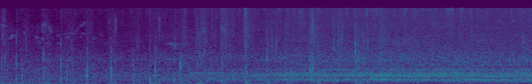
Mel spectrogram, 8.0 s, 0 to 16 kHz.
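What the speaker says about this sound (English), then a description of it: "It sounds like bees." A steady insect buzz of bees in the video game Farming Simulator 25 hums continuously with scattered soft footstep-like taps, growing slightly louder over time.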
